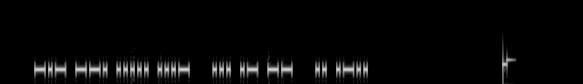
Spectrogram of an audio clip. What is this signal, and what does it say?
Morse code, heard as a keyed tone, about 34 wpm, 700 Hz. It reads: KG5V SAM IL
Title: K1USN SST QSO Practice - 35wpm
